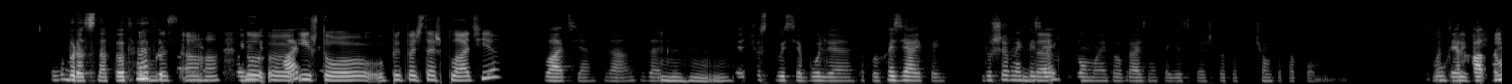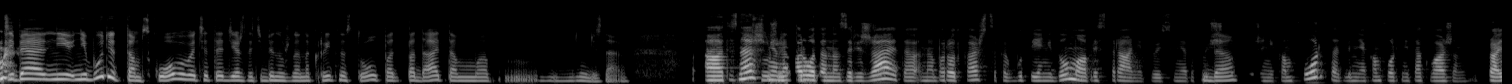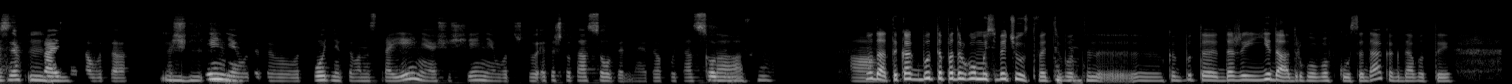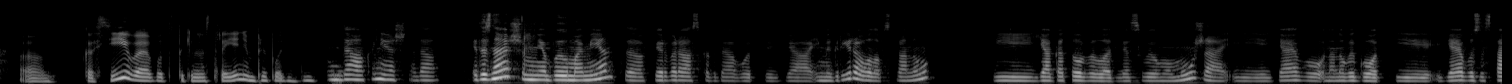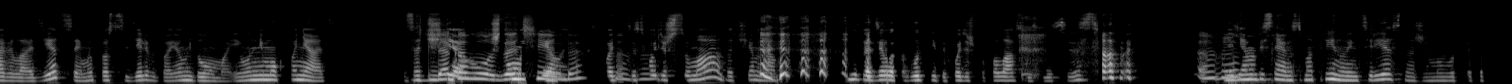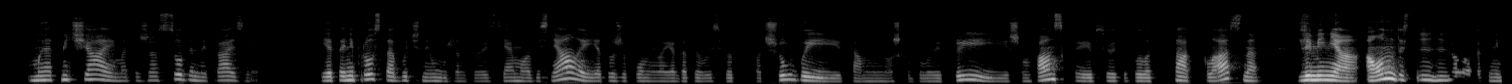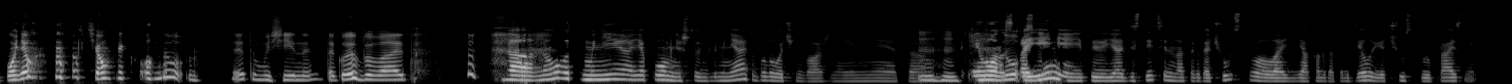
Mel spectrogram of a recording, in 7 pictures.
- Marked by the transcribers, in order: laughing while speaking: "на тот"; chuckle; laugh; laughing while speaking: "самое"; stressed: "для меня"; chuckle; laughing while speaking: "в чём прикол"; chuckle
- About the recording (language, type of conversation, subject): Russian, podcast, Чем у вас дома отличается праздничный ужин от обычного?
